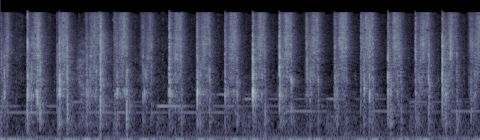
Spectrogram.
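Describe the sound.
Tarot cards being shuffled before an advice card is drawn: many quick, papery riffles in a brisk, regular rhythm, soft and alone with no voices.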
